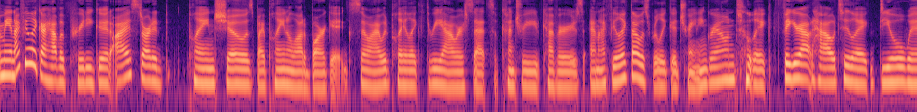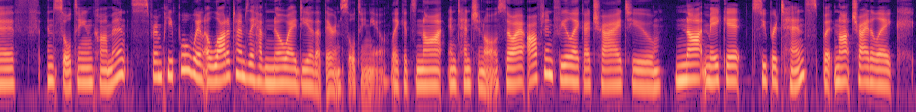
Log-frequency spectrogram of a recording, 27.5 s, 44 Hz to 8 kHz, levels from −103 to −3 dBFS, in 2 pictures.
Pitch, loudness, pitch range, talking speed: 170 Hz, -23 LUFS, 155-190 Hz, 195 wpm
